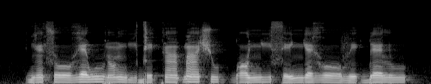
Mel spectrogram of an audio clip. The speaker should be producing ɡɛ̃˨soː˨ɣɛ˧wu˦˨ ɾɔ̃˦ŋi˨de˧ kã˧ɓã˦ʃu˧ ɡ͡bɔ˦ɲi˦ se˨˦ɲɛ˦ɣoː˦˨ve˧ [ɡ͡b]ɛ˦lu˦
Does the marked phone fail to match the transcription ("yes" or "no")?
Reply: no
